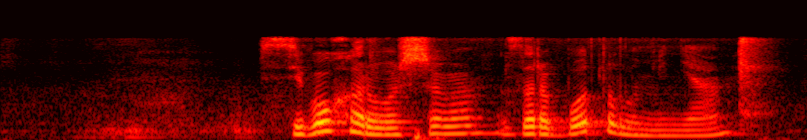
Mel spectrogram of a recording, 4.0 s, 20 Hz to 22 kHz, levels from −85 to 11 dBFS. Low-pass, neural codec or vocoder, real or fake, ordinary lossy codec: 7.2 kHz; none; real; none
